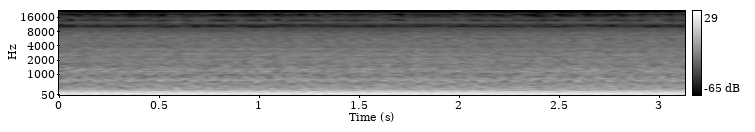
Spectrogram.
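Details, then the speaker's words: 2006 Dodge Cummins 2500 Megacab diesel after a fuel injection pressure regulator fix, CTS3 tuner and 100 hp injectors, with fuel pressure codes still stored: steady, even low idle clatter at about three beats a second with no misses; idling fine. "so well i have to turn off your truck to clear those but is idling fine"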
